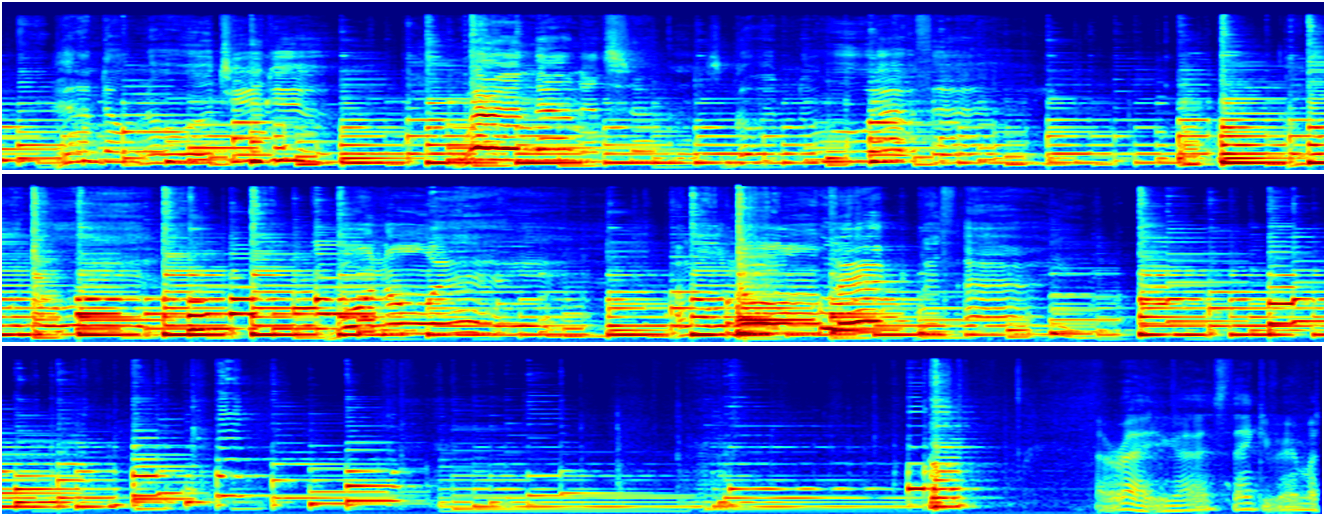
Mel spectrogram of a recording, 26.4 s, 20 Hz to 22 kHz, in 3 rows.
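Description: Acoustic guitar played with a pick, a lively run of single notes and chords in a folk-blues tune. About 20 seconds in it settles on a held chord that rings for a few seconds and then stops suddenly.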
